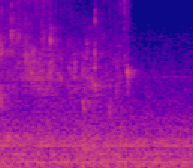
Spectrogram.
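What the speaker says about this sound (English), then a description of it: "So I have a liter of water. I'll start mixing it gradually." Warm water, about a liter, pours steadily into a bowl of sugar-sweetened Nigerian puff puff dough mixture, a continuous close splashing trickle without pause and with no talking.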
